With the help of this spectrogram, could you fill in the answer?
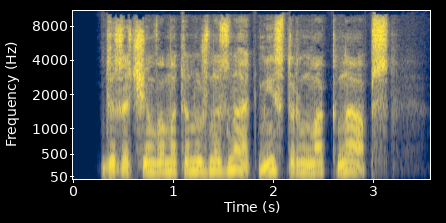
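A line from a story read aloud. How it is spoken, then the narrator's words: Exclaimed. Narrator (Russian): воскликнул Роберт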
